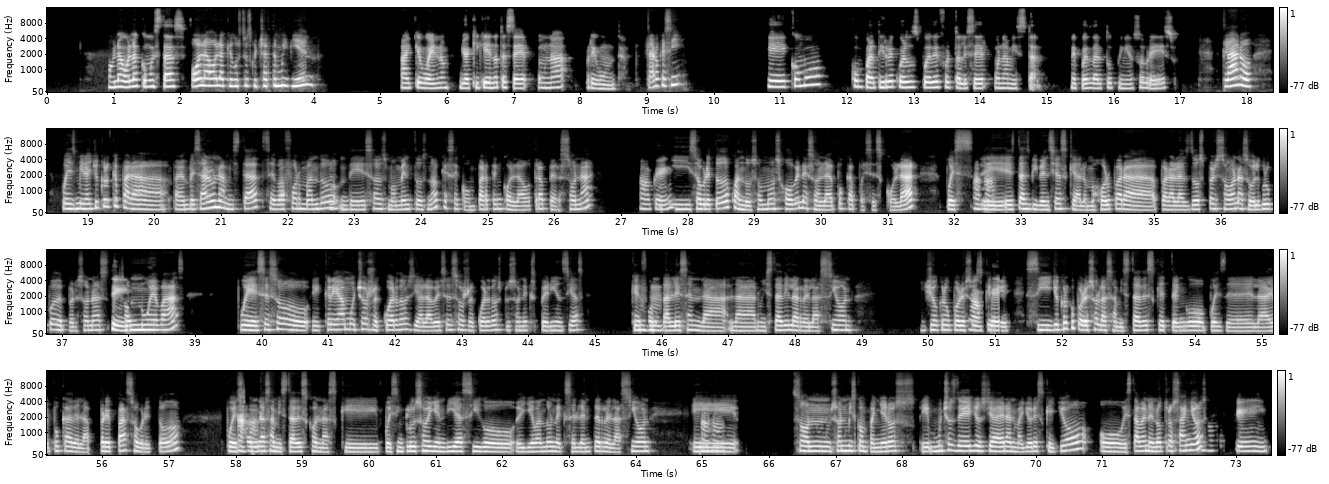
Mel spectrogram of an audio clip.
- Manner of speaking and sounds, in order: none
- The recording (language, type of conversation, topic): Spanish, unstructured, ¿Cómo compartir recuerdos puede fortalecer una amistad?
